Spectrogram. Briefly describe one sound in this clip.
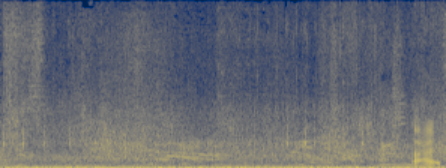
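Fiery magic spells whoosh and crackle in combat.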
